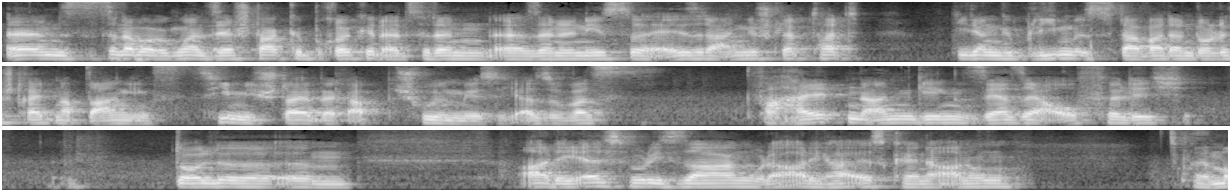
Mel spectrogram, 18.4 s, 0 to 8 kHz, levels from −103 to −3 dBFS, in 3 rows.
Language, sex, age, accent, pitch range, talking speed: German, male, 30-49, German, 110-125 Hz, 175 wpm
